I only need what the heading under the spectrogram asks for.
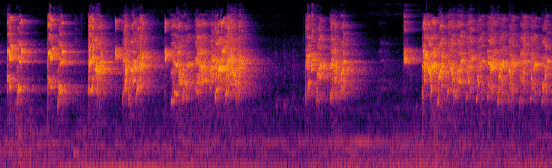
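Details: Lovebird singing for a master recording meant to restart a silent lovebird: long harsh, buzzy chatter bursts run almost continuously, break off into a brief silence, then resume with more rasping chatter.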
